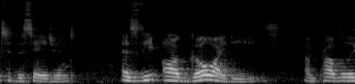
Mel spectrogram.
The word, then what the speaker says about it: Augoeides: Iamblichus referred to this agent as the Augoeides. I'm probably saying that wrong. Enrico, how do you got it? I pronounce it Augoeides. Augoeides.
